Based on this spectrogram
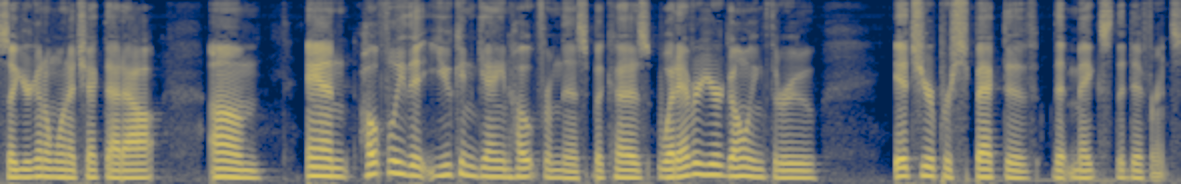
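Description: A man with an unremarkable speaking voice talks at a fairly slow pace, with medium pitch and fairly even intonation, in a very clean recording with a silent background. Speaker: podcast host. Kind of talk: casual interview chat.

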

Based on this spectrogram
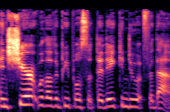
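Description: This woman has a fairly high pitch and ordinary pitch variation. She has an unremarkable speaking voice. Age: 20s. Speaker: solo podcast host, young entrepreneur. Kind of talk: personal monologue. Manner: casual, filler-heavy.

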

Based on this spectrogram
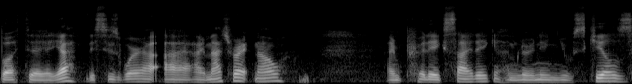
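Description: A man with a Quebec French accent speaks at a moderate pace, medium pitch and ordinary pitch variation, in a dry, close sound with no echo. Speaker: podcaster and agency owner. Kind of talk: solo monologue podcast.

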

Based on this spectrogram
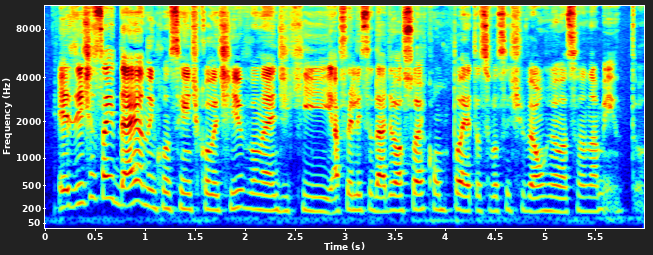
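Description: Recorded very cleanly with a silent background, a woman speaks at medium pitch and a moderate pace in an ordinary speaking voice with ordinary pitch variation. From Brazil, Salvador and interior of Rio de Janeiro. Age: 20s. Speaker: podcast host. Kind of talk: solo podcast monologue.

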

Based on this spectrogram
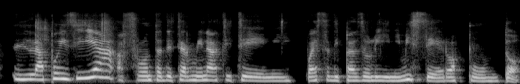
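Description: Speaking fairly slowly in an ordinary speaking voice, a woman keeps a medium pitch with ordinary pitch variation. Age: 40s. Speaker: podcast host. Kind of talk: scripted introduction; interview.

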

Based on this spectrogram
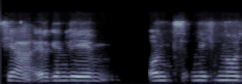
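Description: A woman with a Lithuanian accent speaks at a very slow pace. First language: Lithuanian (speaking German). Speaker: national park director. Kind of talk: interview. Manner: hesitant, many fillers.

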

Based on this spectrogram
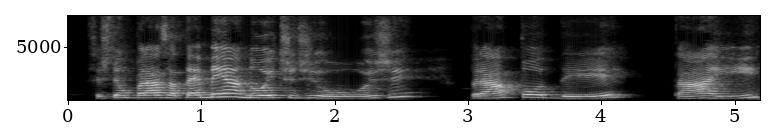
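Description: The tone is bright and sharp, with lively intonation. The pace is fairly slow. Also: woman. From Belém do Pará, northern Brazil. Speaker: emotional clarity facilitator, livestream host. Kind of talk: live-streamed workshop talk to viewers. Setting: live video stream. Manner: animated.

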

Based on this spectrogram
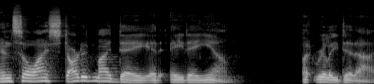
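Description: An unremarkable speaking voice from a man, fairly slow in pace with lively intonation, in a very clean recording with a silent background. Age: 50s. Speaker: registered nurse and weight loss podcast host. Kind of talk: solo podcast monologue, motivational talk. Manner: encouraging, conversational.

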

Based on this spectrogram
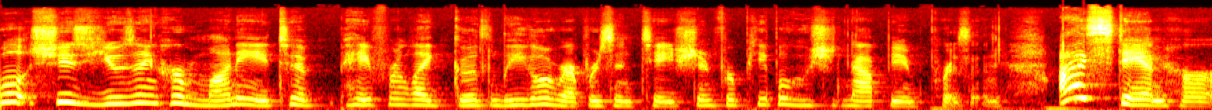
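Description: In a plain, everyday voice, a woman of medium pitch speaks at a fairly quick pace with ordinary pitch variation. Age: 20s. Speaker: podcast co-host. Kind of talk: casual chat.

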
